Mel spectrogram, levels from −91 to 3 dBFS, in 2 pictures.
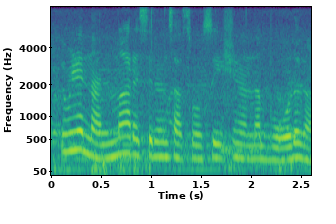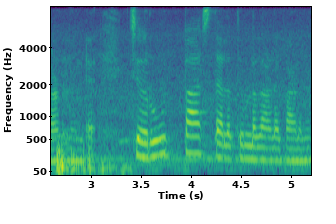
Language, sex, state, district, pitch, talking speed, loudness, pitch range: Malayalam, female, Kerala, Kozhikode, 215 Hz, 115 wpm, -17 LUFS, 195-250 Hz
